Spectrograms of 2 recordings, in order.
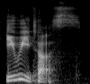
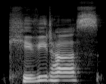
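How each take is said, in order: First: It begins with K, with W in the middle. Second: It begins with K, with V in the middle. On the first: "he pronounced his V's like W" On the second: "used the hard C"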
